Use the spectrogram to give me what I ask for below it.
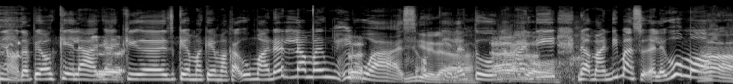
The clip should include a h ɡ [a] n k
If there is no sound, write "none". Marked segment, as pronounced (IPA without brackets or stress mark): a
